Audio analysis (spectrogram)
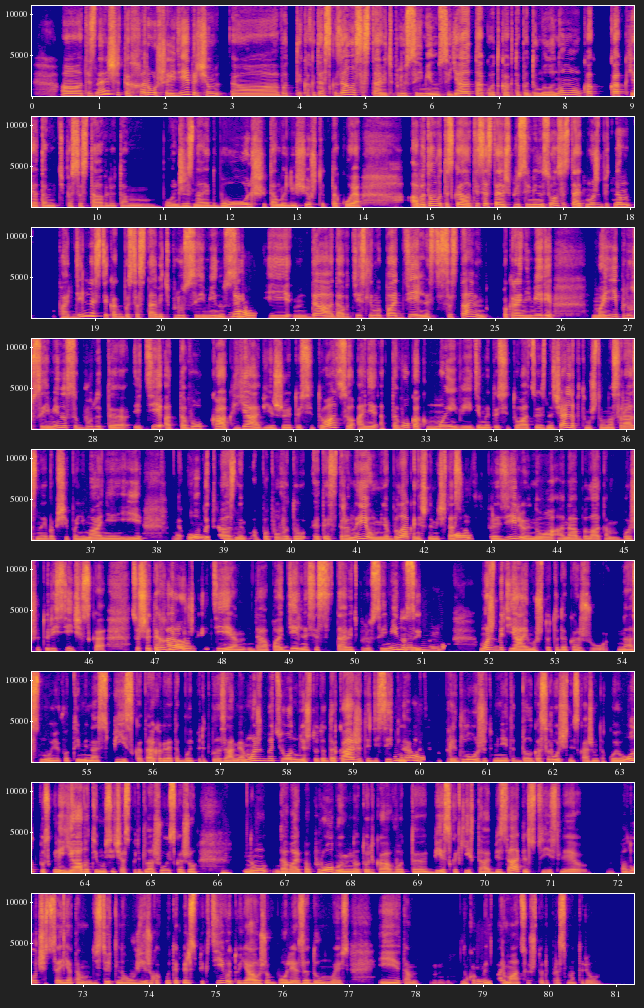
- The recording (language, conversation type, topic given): Russian, advice, Как понять, совместимы ли мы с партнёром, если у нас разные жизненные приоритеты?
- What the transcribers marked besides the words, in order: tapping; other noise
